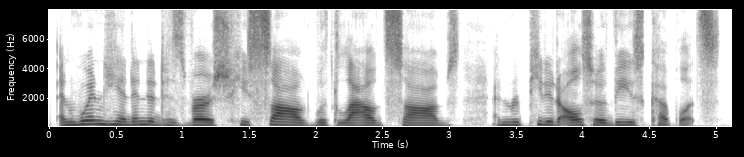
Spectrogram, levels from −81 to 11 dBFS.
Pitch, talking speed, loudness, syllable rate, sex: 180 Hz, 200 wpm, -18 LUFS, 5.3 syllables/s, female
